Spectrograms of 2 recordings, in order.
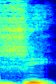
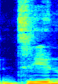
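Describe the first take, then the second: First: It is said with a French vowel and sound. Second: It sounds like the English letter name J. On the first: The speaker calls it right. "কিন্তু জে" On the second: The speaker calls it wrong. "জে নয়"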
